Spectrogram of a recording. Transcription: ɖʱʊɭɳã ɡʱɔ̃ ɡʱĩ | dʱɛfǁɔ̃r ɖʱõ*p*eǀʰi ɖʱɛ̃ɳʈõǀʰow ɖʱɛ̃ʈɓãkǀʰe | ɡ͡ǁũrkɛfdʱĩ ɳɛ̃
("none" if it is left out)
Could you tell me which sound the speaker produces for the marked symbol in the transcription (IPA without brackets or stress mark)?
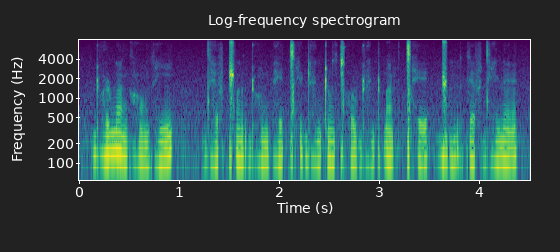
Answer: bʱ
